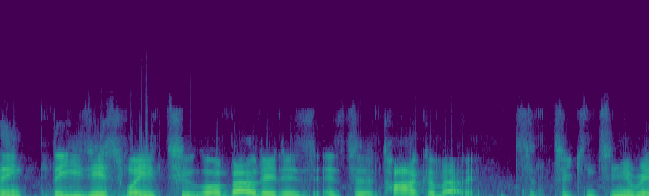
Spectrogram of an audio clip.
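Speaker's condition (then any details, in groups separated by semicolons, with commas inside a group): Cerebral palsy; from birth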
